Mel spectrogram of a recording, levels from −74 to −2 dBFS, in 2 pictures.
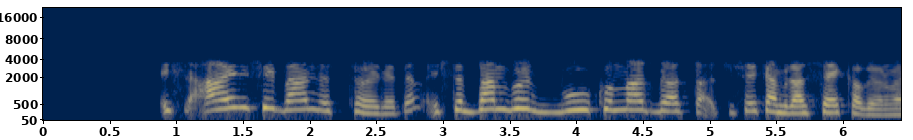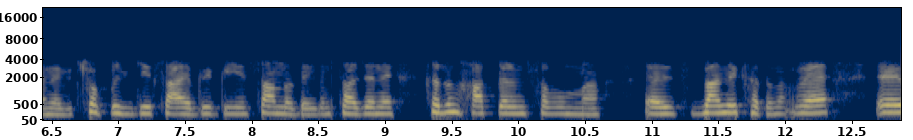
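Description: From start to finish the speech passes through the AMR narrowband mobile codec at a low bitrate, likely 6.7 kbps, leaving nothing above 4 kHz and heavy buzzy, synthetic-sounding damage.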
